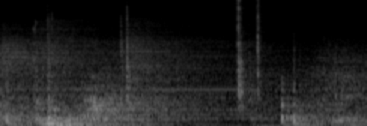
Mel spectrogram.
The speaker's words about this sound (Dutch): Eh, u hoort, dames en heren, wij, wij gaan hier door enorme deuren heen.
